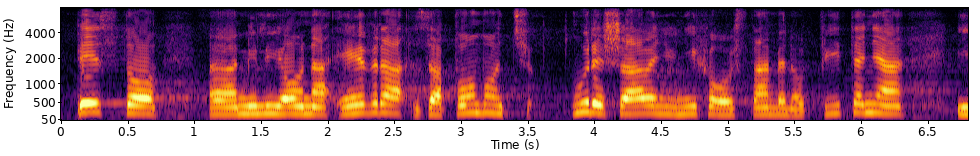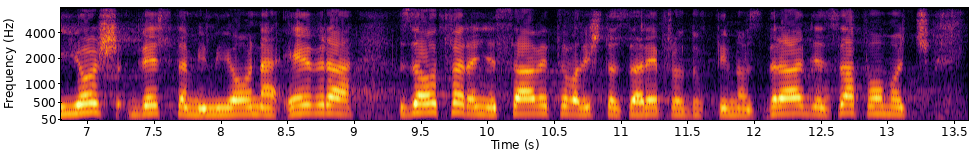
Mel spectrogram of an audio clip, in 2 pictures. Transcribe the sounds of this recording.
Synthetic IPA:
pe̞ːt̪st̪o̞ | milio̞ːnaʔe̞ʋɾazapo̞mo̞t͡ɕ | uɾe̞ʃaːʋaɲuɲixo̞ʋo̞ɡst̪ambe̞noɡ̚piːt̪aɲa | ijo̞ʃd̪ʋje̞st̪amilio̞ːnaʔe̞ʋɾazao̞t̪ʋaːɾaɲe̞saːʋje̞t̪o̞ʋaliʃt̪azaɾe̞pɾo̞d̪ukt̪iʋno̞zd̪ɾaːʋʎe̞zapo̞mo̞t͡ɕ

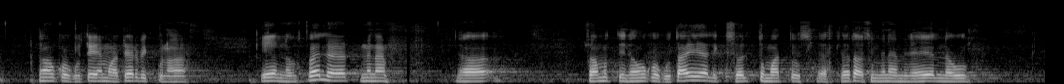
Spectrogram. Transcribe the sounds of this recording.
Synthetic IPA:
nɤwko̞ɡ̥ut̪e̞ːmɑt̪e̞rvikːˑunɑ | e̞ːlnɤust̪vælʲjɑjæt̪ˑmine | jɑ | sɑmːut̪ˑːinɤwko̞ɡ̥ut̪æjːeliksɤlt̪ːumɑt̪ːˑuse̞hked̪̥ɑsimine̞mineeːlnɤw

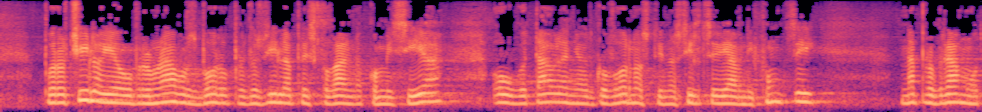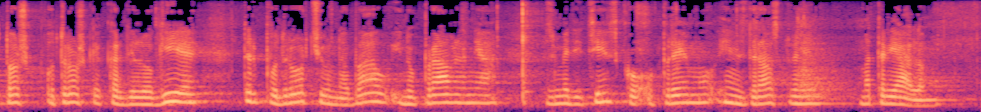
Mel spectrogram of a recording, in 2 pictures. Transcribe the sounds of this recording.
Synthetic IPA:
pɔɾɔt͡ʃiːlɔjɛwɔbɾawnaːʋɔzbɔːɾupɾɛd̪lɔʒiːlapɾɛiskɔʋaːlnakɔmisiːjaɔuɡɔt̪aːwlʲanjuɔd̪ɡɔʋoːɾnɔst̪inɔsiːlt̪sɛwjaːwnixfuŋk̚t̪sij | napɾɔɡɾaːmuɔt̪ɾoːʃkɛkaɾd̪iɔlɔɡiːjɛt̪ɛɾpɔd̪ɾoːt͡ʃjunabaːwinupɾaːwlʲanja | zmɛd̪it̪sinskɔʔɔpɾeːmɔʔinzd̪ɾawst̪ʋɛnimː | at̪ɛɾjaːlɔm

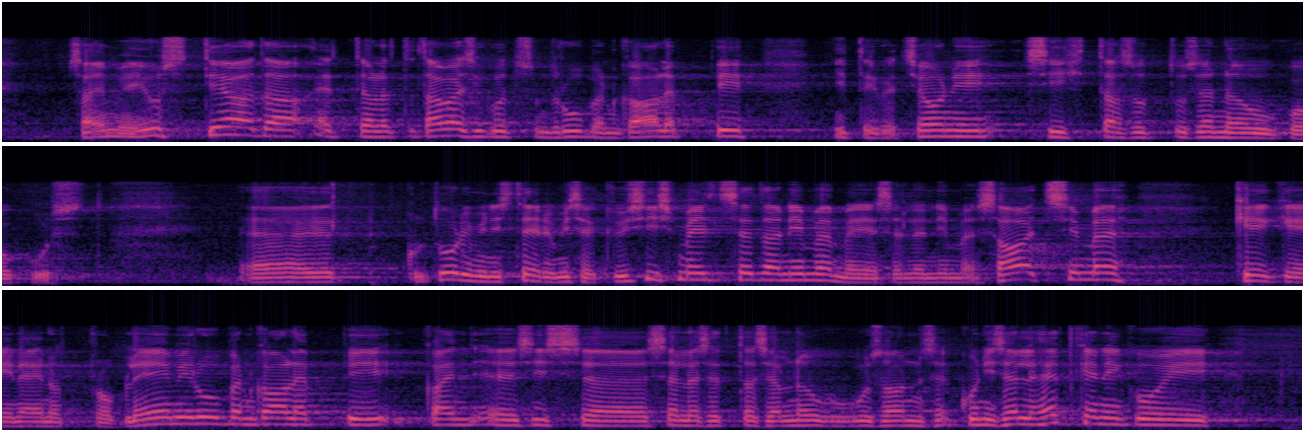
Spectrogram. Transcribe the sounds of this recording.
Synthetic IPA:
sɑ̰jmḛjust̪ːe̞ɑd̪̥ɑʔe̞t̪ːe̞o̞le̞t̪ːe̞t̪ɑɡ̥ɑsikut̪sunud̪ruːb̥e̞nkɑ̰ːle̞pːiint̪ˑe̞ɡ̥ɾrɑ̰t̪sio̞ːnʲisiht̪ɑsut̪ːˑuse̞nɤwko̞ɡ̥ṵst̪ | kult̪ːˑuːɾiminist̪e̞ːɾjumisekysʲisme̞jlt̪se̞d̪̥ɑnime̞me̞je̞se̞lːe̞nimḛsɑːt̪ʲsime̞ | ke̞ːɡ̥ie̞jnæjnud̪̥̚pro̞b̥le̞ːmiɾuːbe̞nkɑːle̞pːikɑnsisse̞lːe̞s̬et̪ːɑsiɑlnɤwko̞ɡ̥uso̞nsekunʲːise̞lːeɦe̞t̪ke̞nikuj

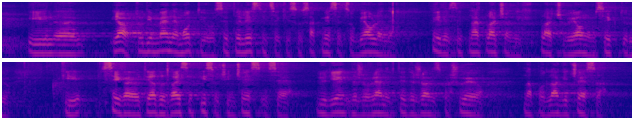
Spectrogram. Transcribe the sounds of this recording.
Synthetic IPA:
in | jat̪uːd̪imɛːnɛmɔt̪ijɔwsɛt̪eːleːst̪nit̪sɛkisɔwsakmeːsɛt̪sɔbjaːwlʲjɛnɛ | peːd̪ɛsɛt̪najplaːt͡ʃanixplaːt͡ʃʋəjawnɛmseːkt̪ɔɾju | ki | seːɡajɔt̪jaːd̪ɔd̪ʋajsɛt̪ːiːsɔt͡ʃint͡ʃest̪insɛ | ljud̪jed̪əɾʒawljaːniwt̪ɛjd̪əɾʒaːʋispɾaʃuːjɛjɔ | napɔd̪laːɡit͡ʃɛːsa

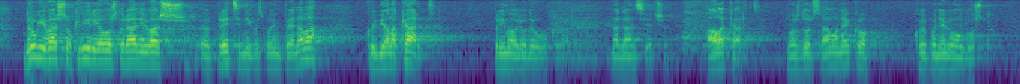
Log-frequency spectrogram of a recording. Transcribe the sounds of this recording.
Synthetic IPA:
d̪ɾuɡiʋaʃokʋiːɾjeo̞ʋo̞ʃt̪o̞ɾaːd̪iʋaʃpɾe̞ːt̪sjed̪nikɡospo̞d̪inpe̞naʋa | ko̞jibialakaɾt̪ | pɾiːmaoʎuːd̪eubukʰo̰ʋa̰ɾu | nad̪aːnsje̞t͡ɕa̰ɲaalaka̰ːɾt̪ | mo̞ʒed̪oːt͡ɕsaːmo̞ne̞ko̞ | kojepoɲe̞ɡo̞ʋo̞mɡuʃt̪u̥

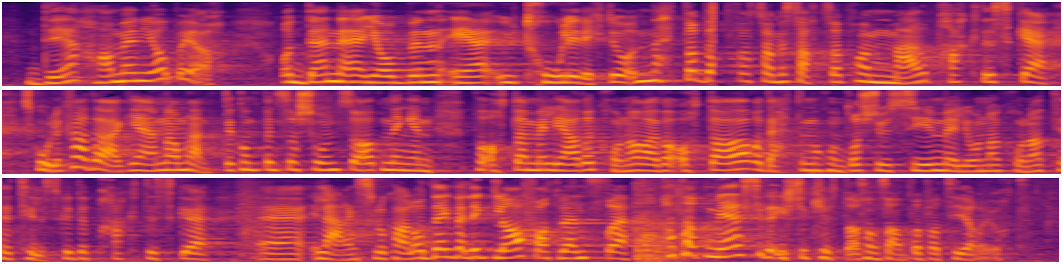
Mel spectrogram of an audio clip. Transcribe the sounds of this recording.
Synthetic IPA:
d̪ɛhɑɾmɛɪnjɔbːɔjø̰ːʁ | ɔd̪ɛnjɔbːənɛʉt̪ʰɾuːlɪʋɪkt̪ɪɔnɛt̪ːɔp̚d̪æɾfɔɾʁɑt̪sɔɑmɛsɑt̪sɑpʰɔɛnmæɪɾpʰɾɑkt̪ɪskəskuːləkʰʋɑd̪ɑːɡjænəɔmʁɛnt̪əkʊmpɛnsɑʂuːnsɔɾd̪nɪŋən | pʰɔʔɔt̪ːɑmɪlɪɑʁd̪əɾkʰɾuːnəɾøːʋəɾʔɔt̪ːɑoːɾɔd̪ɛt̪ːəmɛɦʊnd̪ɾəɔɕʉːəsyːʋmɪlɪuːnəʁkʰɾuːnəʁt̪ʰɪlt̪ʰɪlskʉd̪ɛpʰɾɑkt̪ɪskə | læːɾɪŋslʊkʰɑːləɔd̪ɛɛɡʋɛld̪ɪɡlɑːfɔʁɑt̪ʋɛnst̪ɾəhɑɾt̪ʰɑt̪ːmɛːsɛɪɡ̪ɔɪçːəkʰʉt̪ːɑsɔnsɔmɑnd̪ʁɾəpʰɑʁt̪ʰiːəɾhɑ̰ɾjʊ̰ʁt̪

